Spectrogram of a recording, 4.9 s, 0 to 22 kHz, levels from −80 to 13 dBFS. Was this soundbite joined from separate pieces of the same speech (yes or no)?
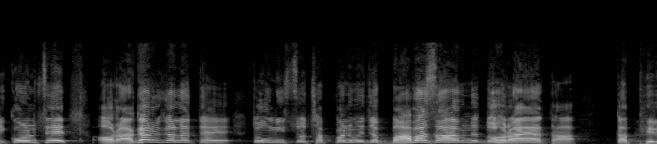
no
